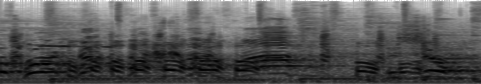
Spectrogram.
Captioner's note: lalaugughthterer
